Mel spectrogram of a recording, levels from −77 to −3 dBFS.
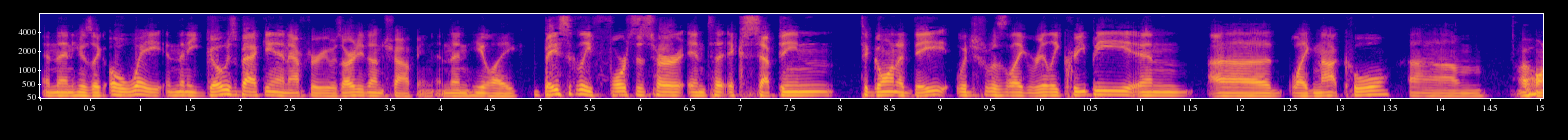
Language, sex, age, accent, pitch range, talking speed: English, male, 20-39, American, 105-130 Hz, 180 wpm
